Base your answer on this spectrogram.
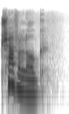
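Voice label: "travelogue", British English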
